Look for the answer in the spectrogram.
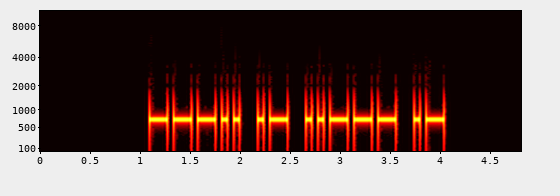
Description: Morse code, heard as a keyed tone, about 20 wpm, 700 Hz. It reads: 8A2A
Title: Common Cut Numbers - 4-Digit 20wpm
